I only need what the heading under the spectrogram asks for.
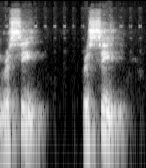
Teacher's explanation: we pronounce it just without the P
